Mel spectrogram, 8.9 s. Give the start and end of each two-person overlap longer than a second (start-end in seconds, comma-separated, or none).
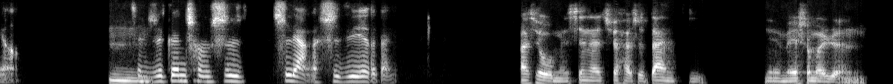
none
